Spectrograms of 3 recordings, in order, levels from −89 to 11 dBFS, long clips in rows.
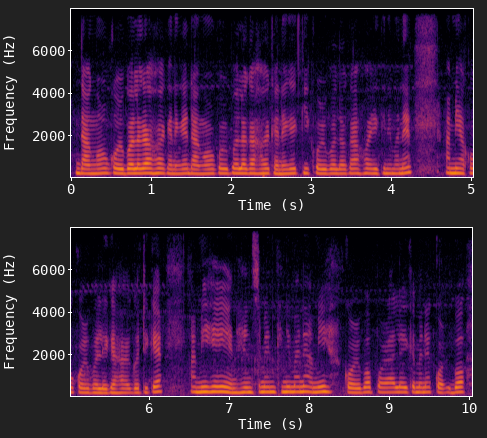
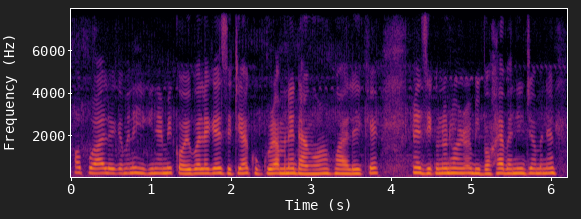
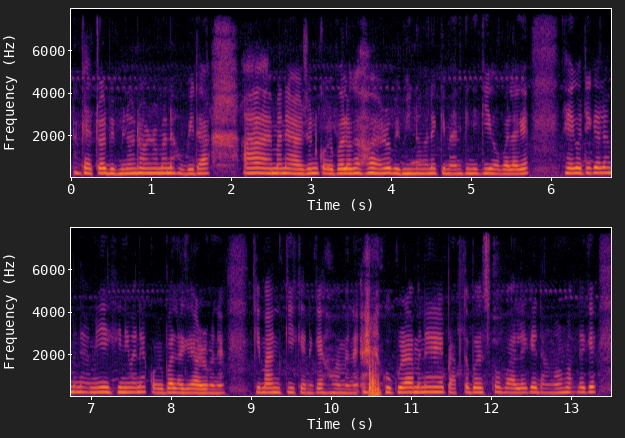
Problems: none marked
